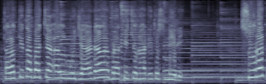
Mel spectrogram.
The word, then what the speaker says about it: Al-Mujadalah: Kalau Al-Mujadilah, perempuan yang curhat. Kalau Al-Mujadalah, curhat. Jadi tergantung kita bacanya dilah atau dalah. Kalau kita baca Mujadilah, berarti perempuan yang lagi curhat. Kalau kita baca Al-Mujadalah, berarti curhat itu sendiri.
